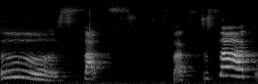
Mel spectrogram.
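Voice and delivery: sing-out jeer, ending high and loud; hammed-up gloating, building to a loud finish; mock taunt. Mocking voice of imagined uncaring message.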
